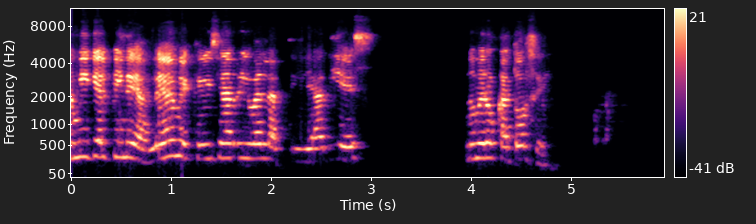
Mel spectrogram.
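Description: A woman speaks with animation close to a microphone, heard over an online call.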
